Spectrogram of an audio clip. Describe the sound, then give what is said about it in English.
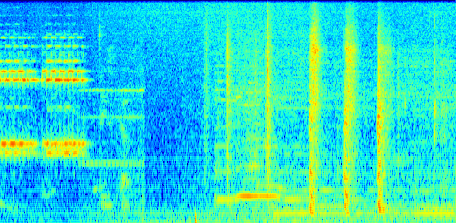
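A telephone rings with a trilling, warbling tone in two quick bursts at the start, then stops and gives way to scattered clicks, clatter and a faint, indistinct voice. “Oh, to it's the phone. I've got to go now.”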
